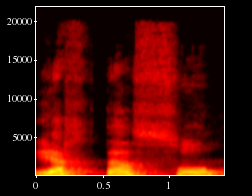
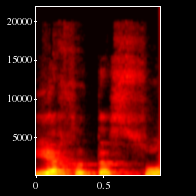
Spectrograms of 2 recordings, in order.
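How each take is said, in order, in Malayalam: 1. 'tassu' ന് മുമ്പുള്ള വ്യഞ്ജനം കുലുക്കമില്ലാതെ പിടിച്ചുനിർത്തിയിരിക്കുന്നു. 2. 'tassu' ന് മുമ്പുള്ള വ്യഞ്ജനത്തിന് പ്രതിധ്വനിക്കുന്ന കുലുക്കമുണ്ട്. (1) "മഖ്റജിലേക്കണ്ട് ചേർത്തി കൊടുക്കുക" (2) "യഹ്തസ്സു എന്ന് പറയരുത്, യഹ് യഹ് എന്ന് പറയരുത്"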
